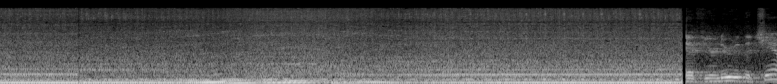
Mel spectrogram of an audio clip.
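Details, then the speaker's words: 2012 Corvette Grand Sport, 6.2 L LS3 V8, idling 15 minutes with an AMSOIL engine flush before an oil change: a deep, even burble at steady speed with no knocks or stumbles; normal idle. "all right that's all we do is let her idle for 15 minutes i'll let you hear what she sounds like here take a listen"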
